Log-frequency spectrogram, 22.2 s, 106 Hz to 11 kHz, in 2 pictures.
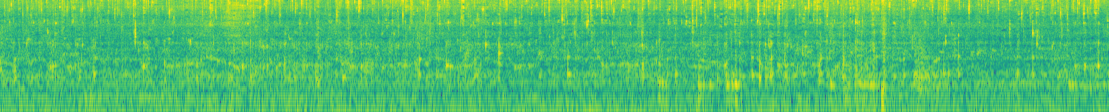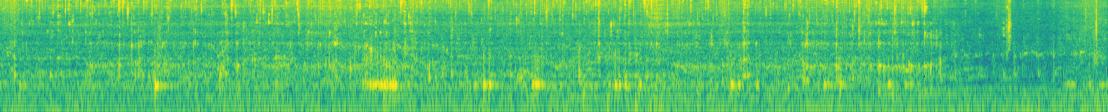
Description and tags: SonicSnap GPSUK Group9 water fountain
cityrings, sonicsnap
